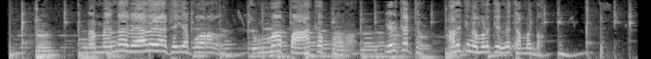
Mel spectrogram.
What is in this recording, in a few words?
funny dialogue; vadivelu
